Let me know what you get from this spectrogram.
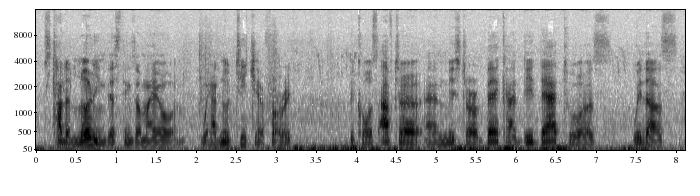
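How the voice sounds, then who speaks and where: A middle-aged Nigerian man with a low, gravelly voice speaks in an easygoing, reflective way. He fills his pauses with "um" and "you know" and lifts his voice when he drives a point home. Faint background noise with insects sits behind him. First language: Nigerian Pidgin. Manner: unhurried, many fillers, rises when stressing a point. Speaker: speaker, former broadcaster. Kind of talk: casual reflective talk.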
